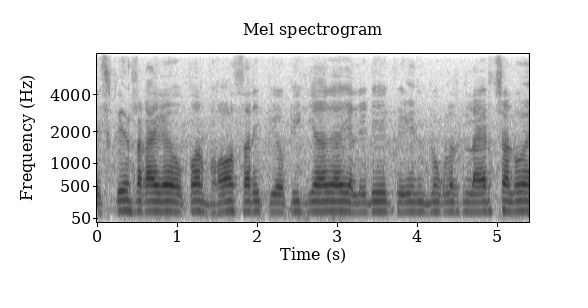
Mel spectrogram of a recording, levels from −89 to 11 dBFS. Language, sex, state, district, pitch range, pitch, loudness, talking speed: Hindi, male, Odisha, Nuapada, 125-130 Hz, 130 Hz, -17 LUFS, 210 wpm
